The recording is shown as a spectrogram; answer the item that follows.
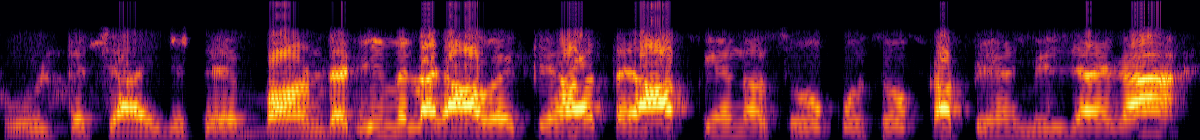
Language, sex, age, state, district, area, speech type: Hindi, male, 60+, Uttar Pradesh, Chandauli, rural, conversation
